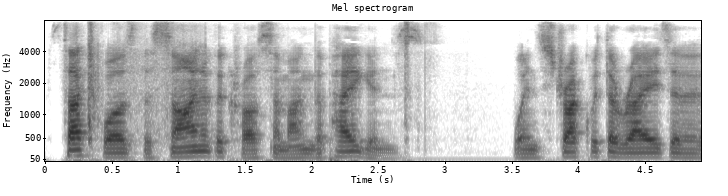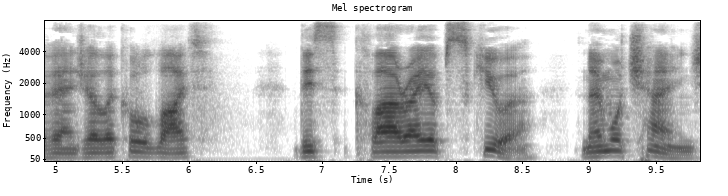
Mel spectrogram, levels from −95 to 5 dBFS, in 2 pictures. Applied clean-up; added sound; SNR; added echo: neural mask model DeepFilterNet 3.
